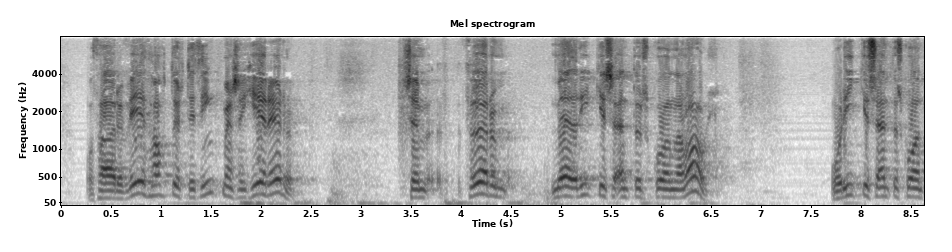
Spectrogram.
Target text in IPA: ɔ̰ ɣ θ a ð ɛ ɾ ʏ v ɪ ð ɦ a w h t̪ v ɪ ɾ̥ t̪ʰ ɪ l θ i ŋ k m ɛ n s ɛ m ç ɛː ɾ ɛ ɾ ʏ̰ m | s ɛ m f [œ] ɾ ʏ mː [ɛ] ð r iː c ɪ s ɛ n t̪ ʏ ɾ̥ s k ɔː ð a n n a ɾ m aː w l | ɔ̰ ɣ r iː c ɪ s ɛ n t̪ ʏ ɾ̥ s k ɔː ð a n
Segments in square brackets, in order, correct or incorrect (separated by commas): incorrect, correct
